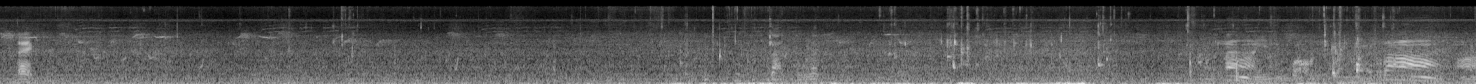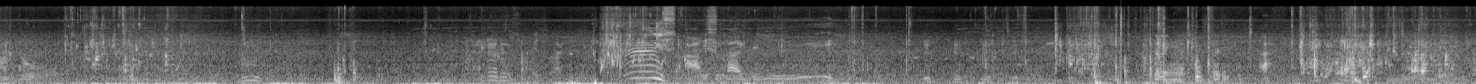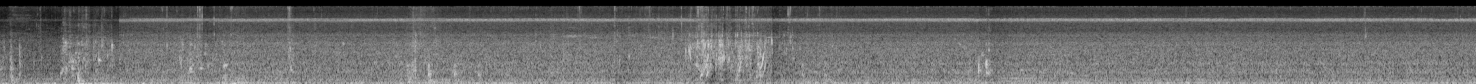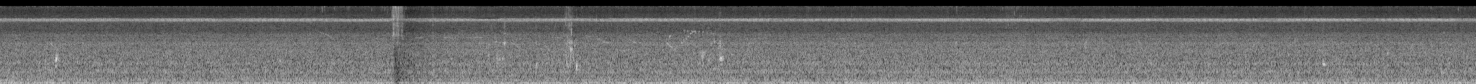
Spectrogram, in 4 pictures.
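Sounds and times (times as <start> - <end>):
water rushing and sloshing: 0.0 - 59.0
wind: 0.0 - 59.0
water splash: 8.7 - 17.4, 19.3 - 22.6, 24.6 - 46.3, 47.2 - 53.2
high-pitched whine: 27.8 - 59.0.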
